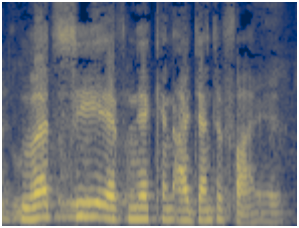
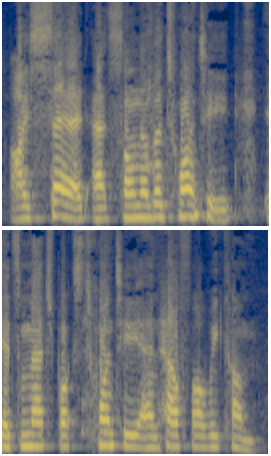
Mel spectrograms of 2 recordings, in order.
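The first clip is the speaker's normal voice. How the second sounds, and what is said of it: Attempted British accent. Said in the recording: “Are you trying to do a British accent?”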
